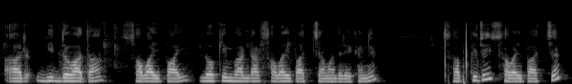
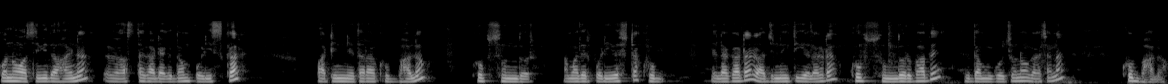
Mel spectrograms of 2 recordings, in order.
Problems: background sounds at intervals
